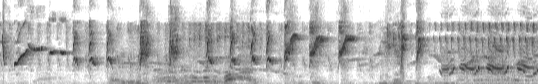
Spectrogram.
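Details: Oriental magpie-robin, a kept songbird in full song: sharp rising whistles and rapid chirps, a burst of lower warbled notes in the middle, then a fast buzzy trill at the end.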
